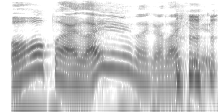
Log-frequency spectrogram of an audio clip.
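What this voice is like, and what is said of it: Imitated mother's accent. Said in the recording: “you just gave my mom a Mino accent”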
